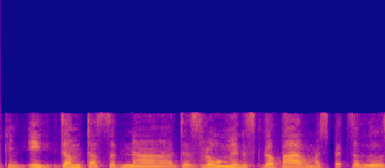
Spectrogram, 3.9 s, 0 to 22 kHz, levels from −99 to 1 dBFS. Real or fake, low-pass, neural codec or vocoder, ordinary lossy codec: fake; 7.2 kHz; codec, 16 kHz in and 24 kHz out, 0.4 kbps, LongCat-Audio-Codec, two codebook decoder; MP3, 48 kbps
